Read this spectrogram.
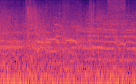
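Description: Rockets explode with sharp blasts.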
